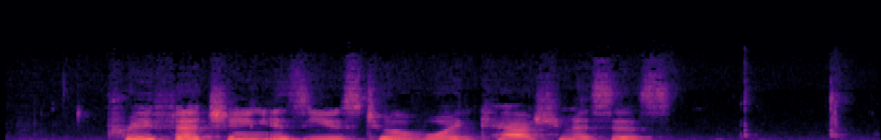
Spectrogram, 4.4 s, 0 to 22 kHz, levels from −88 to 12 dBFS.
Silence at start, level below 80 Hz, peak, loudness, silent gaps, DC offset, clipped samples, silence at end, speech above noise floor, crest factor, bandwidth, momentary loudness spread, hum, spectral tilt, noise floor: 0.55 s; -70 dBFS; -10 dBFS; -28 LUFS; none; under 0.1%; under 0.1%; 0.2 s; 32 dB; 20 dB; 13.5 kHz; 23 LU; none; -4.5 dB/octave; -60 dBFS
